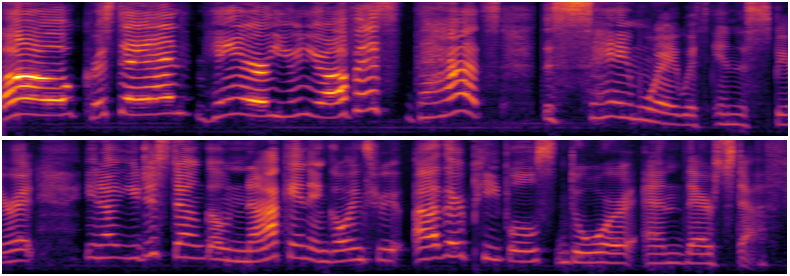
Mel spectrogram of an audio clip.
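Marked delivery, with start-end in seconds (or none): 0.0-3.0 play-acted, very high, loud hollered calling out. Retelling how friends call out on opening the door, in a loud voice. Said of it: "they'd say in a loud voice".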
